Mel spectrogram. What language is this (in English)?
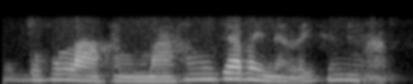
Bodo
